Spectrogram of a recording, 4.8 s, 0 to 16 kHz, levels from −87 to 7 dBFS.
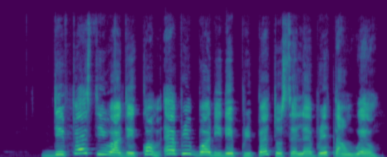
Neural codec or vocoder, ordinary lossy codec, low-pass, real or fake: none; AAC, 96 kbps; 14.4 kHz; real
